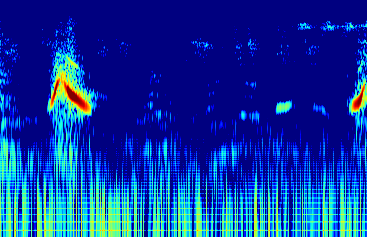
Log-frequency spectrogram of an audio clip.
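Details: A pet parrot, male, gives a quick upslurred then downslurred whistle. After a long pause, a faint short note and another brief rising whistle follow.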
